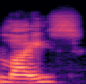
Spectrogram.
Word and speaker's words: lice: Love the word lice. It's like right up there with nice and mice. Has the soft C.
